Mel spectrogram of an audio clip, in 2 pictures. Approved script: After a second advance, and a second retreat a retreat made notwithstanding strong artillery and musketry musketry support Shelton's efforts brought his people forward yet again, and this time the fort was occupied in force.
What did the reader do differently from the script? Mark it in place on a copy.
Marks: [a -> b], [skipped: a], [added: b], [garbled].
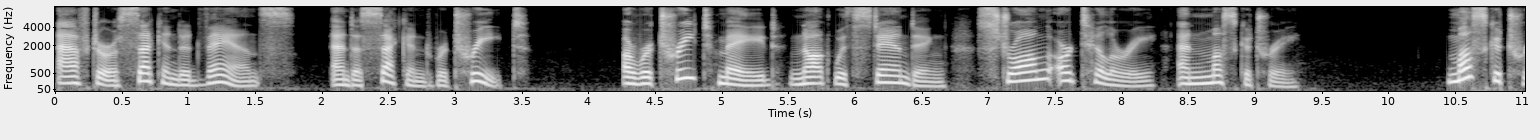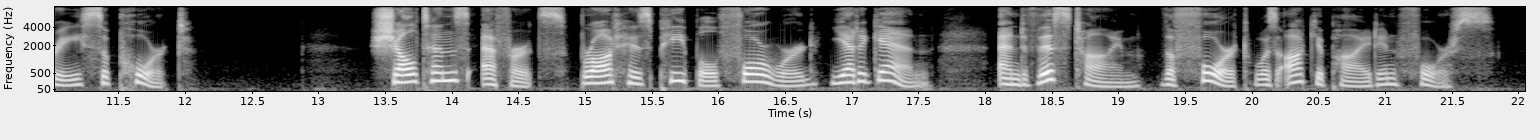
After a second advance, and a second retreat a retreat made notwithstanding strong artillery and musketry musketry support Shelton's efforts brought his people forward yet again, and this time the fort was occupied in force.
